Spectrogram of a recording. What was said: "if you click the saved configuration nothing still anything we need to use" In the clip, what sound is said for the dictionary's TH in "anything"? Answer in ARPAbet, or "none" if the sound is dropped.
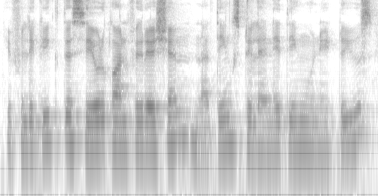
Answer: T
